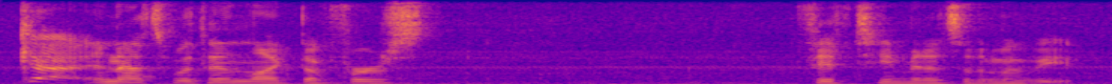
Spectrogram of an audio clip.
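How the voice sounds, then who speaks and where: A man's voice: on the high side, a little fast, a little hiss or hum. A man co-hosting a podcast in casual chat, enthusiastic, swearing and laughing often. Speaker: podcast co-host.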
